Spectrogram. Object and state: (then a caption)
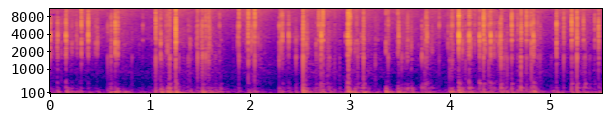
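Rhinestone-covered microphone tapped with nails. Long acrylic nails tap, click and scratch over a hand-sized, hollow microphone whose body is covered in rows of clear heart-shaped plastic rhinestones. Dense, quick clicks with bright ticks ride over a heavy low thumping, the sound swelling and fading in uneven bursts throughout.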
